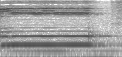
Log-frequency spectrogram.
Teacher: نمد تلك الياء مدا متوسطا، أربع حركات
